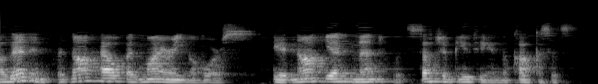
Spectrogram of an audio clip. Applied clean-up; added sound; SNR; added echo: neural mask model DeepFilterNet 3.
